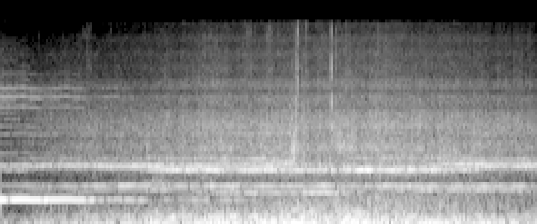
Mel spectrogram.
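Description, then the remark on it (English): A hydrofoil boat's foils give off a steady, high-pitched whine with layered tones, sustained throughout over a loud, low rumble of water and motion. No one speaks. “these hydrofoils have their own acoustic signature.”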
